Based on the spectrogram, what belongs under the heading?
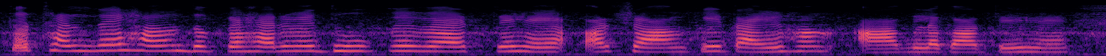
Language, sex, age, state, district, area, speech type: Urdu, female, 18-30, Uttar Pradesh, Gautam Buddha Nagar, rural, spontaneous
